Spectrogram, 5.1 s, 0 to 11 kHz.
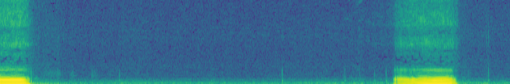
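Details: Sleeping 2-year-old Shih-Tzu dog, operated last year to open her nostrils, still snoring: two short, whistling, tonal breath sounds about four seconds apart, quiet room between them; whistling snore.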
